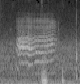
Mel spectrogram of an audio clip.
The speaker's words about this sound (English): is my baby cat that's in here with me. And he is a sweetheart. Gonna be a little bit, my man. You just go ahead and play.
